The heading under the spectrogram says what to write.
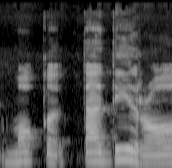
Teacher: अला कुल्ली शैइन मुक़तदिरा, अला कुल्ली, कुल्ली शैइन, یہاں پہ میم مشدد ادغام ہو رہا ہے، یرملون کا قاعدہ، شیء مق، قاف پر جزم قلقلہ کیا جائے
